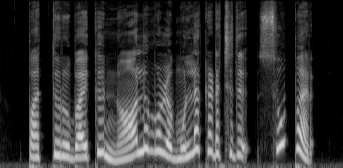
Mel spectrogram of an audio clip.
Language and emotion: Tamil, happy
